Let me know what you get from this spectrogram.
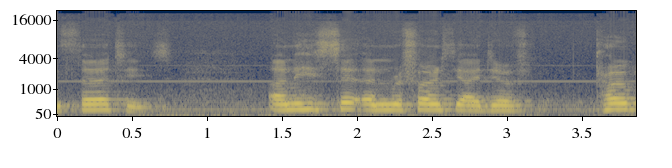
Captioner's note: none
